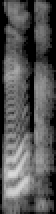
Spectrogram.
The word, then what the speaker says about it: Inc: ltd in short and this one is sometimes pronounced Inc or otherwise you say the whole term which is incorporated okay so let's just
